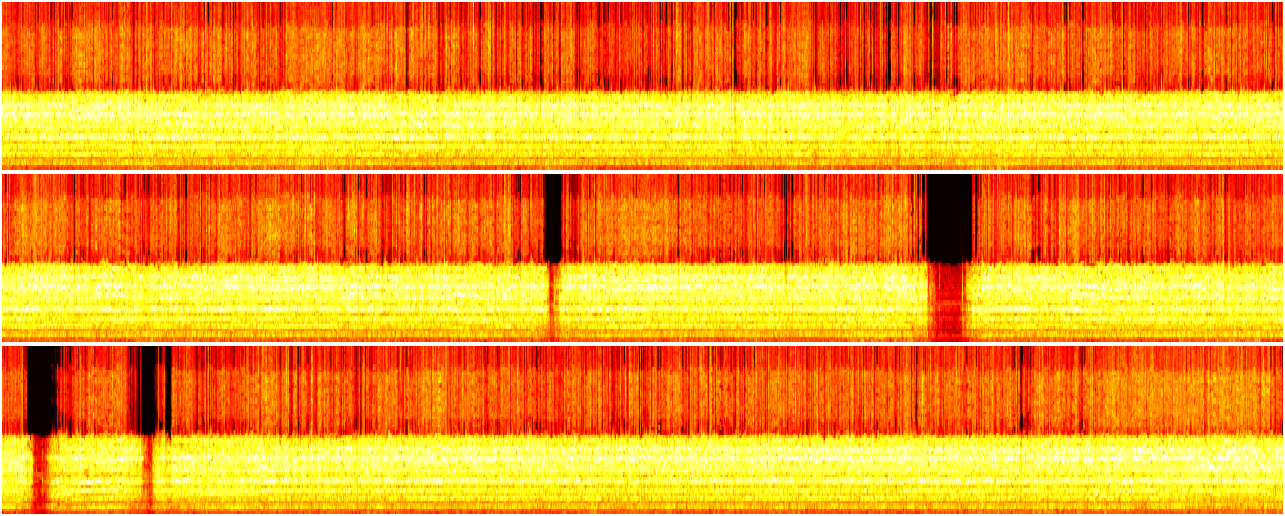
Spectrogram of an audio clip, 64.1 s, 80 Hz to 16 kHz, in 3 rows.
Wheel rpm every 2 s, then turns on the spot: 230, 220, 230, 220, 230, 230, 230, 230, 240, 230, 230, 220, 230, 220, 220, 170, 230, 240, 80, 220, 210, 150, 140, 210, 230, 230, 240, 230, 230, 230, 230, 290.
none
